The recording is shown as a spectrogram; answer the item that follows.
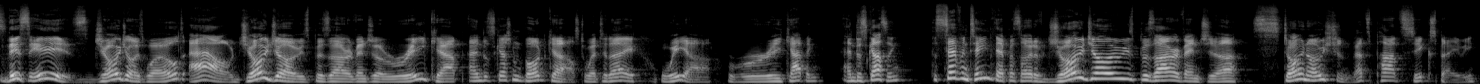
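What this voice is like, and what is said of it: Exaggerated radio announcer voice. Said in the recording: “Doing my radio voice. ... Is this your radio voice? Coming to you live from a helicopter?”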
